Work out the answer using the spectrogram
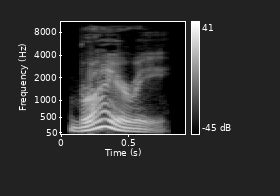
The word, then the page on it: briery: British English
